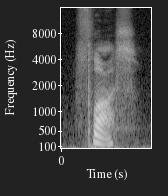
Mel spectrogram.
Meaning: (noun) 1. A thread used to clean the gaps between the teeth 2. Raw silk fibres
- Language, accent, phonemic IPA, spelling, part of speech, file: English, US, /flɔs/, floss, noun / verb, En-us-floss.ogg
